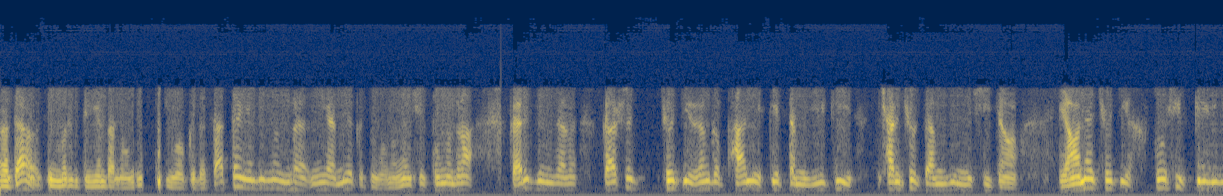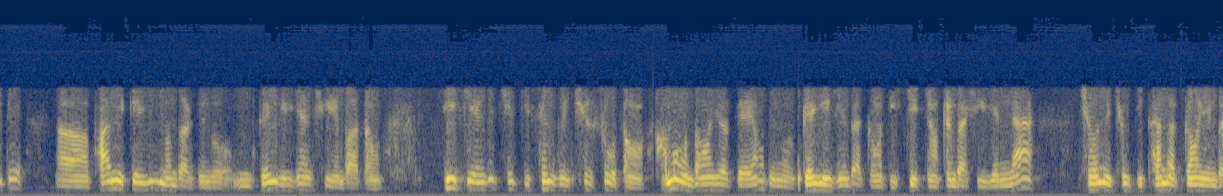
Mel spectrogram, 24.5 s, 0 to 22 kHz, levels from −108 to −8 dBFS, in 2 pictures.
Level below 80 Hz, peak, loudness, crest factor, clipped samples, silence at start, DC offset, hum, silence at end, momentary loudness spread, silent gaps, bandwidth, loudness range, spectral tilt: -70 dBFS; -2 dBFS; -24 LUFS; 22 dB; under 0.1%; 0 s; under 0.1%; none; 0 s; 11 LU; none; 3.6 kHz; 5 LU; -8.5 dB/octave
